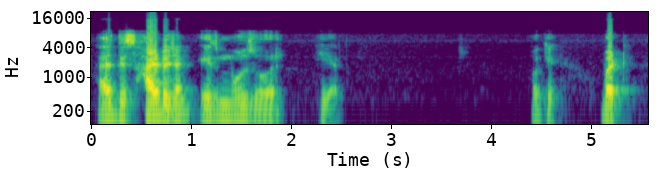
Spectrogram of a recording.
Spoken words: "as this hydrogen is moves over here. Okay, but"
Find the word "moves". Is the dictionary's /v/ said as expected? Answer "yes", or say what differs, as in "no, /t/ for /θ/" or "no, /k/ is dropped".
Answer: no, /v/ is dropped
